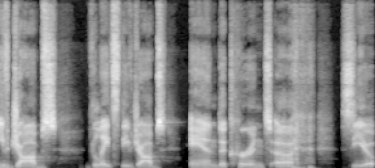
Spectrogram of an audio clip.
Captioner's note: chuckles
